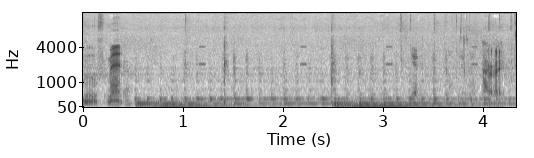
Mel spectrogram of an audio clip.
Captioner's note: device beeping, hammer tapping in rhythm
